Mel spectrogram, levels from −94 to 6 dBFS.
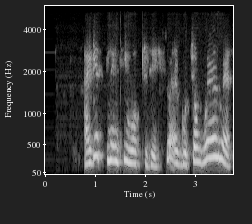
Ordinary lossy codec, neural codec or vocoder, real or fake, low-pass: none; vocoder, 22.05 kHz, 80 mel bands, HiFi-GAN; fake; 5.4 kHz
